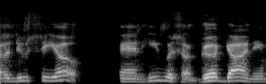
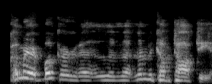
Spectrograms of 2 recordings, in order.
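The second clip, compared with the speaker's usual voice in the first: higher-pitched imitation of an officer; chief warrant officer; 4 semitones higher than usual. Warrant officer calling the new sergeant over, higher mock voice. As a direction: call him over in a put-on, raised voice. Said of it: "chief warrant officer come".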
